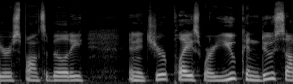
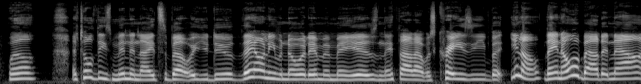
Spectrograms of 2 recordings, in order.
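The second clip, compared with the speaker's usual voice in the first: imitating dad bragging, louder and animated; 3 semitones higher, 7 dB louder than usual. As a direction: boast to everyone like a proud father. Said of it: "but he brags to everyone".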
